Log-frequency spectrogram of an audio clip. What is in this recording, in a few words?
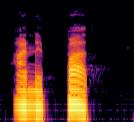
"anepat", Yawa; to hit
